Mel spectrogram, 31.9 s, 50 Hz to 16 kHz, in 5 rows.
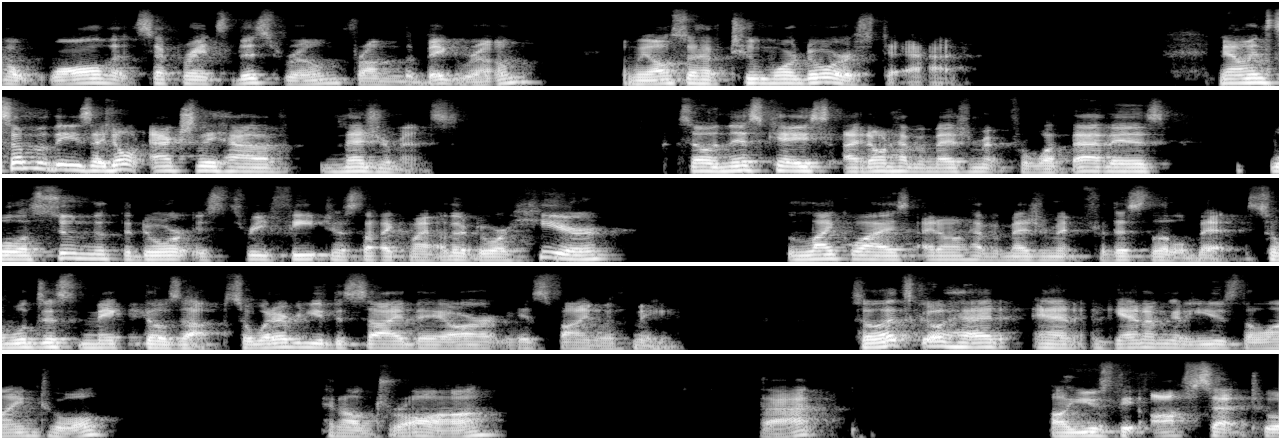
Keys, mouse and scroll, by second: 10.6 F15, 21.0 click, 24.0 click, 27.2 click, 30.0 Return, 31.8-31.9 typing, 31.8 scroll.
